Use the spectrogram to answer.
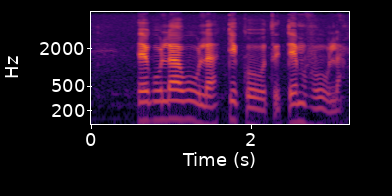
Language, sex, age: Swati, male, 23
